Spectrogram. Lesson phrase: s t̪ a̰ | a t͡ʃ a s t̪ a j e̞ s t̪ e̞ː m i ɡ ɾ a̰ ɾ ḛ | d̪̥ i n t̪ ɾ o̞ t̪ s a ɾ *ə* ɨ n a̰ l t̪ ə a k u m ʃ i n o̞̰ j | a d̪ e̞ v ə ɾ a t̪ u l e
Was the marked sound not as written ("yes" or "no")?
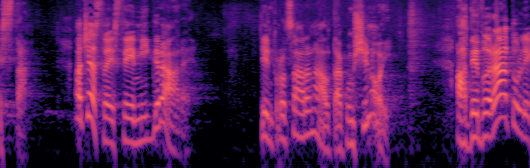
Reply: no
